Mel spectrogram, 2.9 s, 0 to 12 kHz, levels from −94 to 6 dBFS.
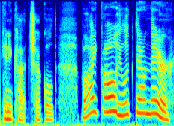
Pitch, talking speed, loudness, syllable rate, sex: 285 Hz, 145 wpm, -15 LUFS, 4.8 syllables/s, female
